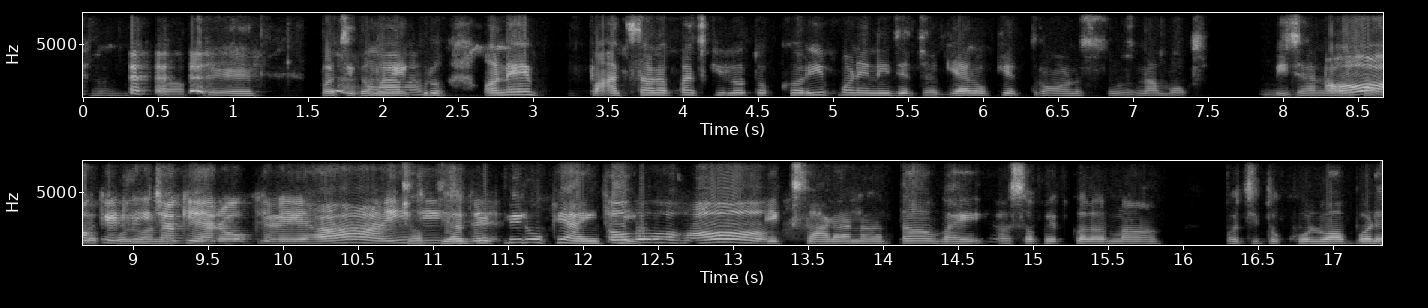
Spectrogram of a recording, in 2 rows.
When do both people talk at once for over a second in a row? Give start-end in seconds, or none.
8.3-9.7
